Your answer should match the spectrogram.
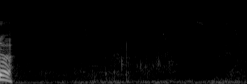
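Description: A man's voice trails off right at the start, then near silence with only faint scattered rustling.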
